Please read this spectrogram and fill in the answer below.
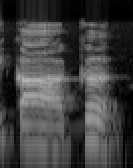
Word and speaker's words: काक: काक नहीं, काक।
